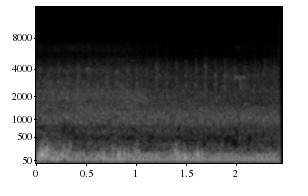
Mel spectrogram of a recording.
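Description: Massey Ferguson 240 tractor's three-cylinder diesel engine idling steadily.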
